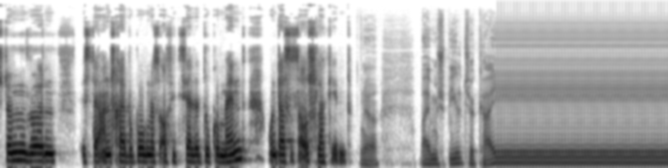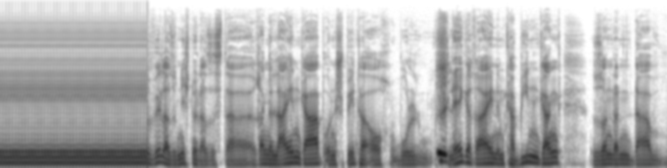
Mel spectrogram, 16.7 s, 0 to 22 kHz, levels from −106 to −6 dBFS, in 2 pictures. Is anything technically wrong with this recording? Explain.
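Yes. From 6.23 to 10.20 s there is a system hang loop: the system froze while the audio hardware kept replaying one 40 ms stretch of its ring buffer, about a hundred identical repeats, heard as a rough 25 Hz buzz. Unlike an underrun stutter, there are no gaps, just exact repetition.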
